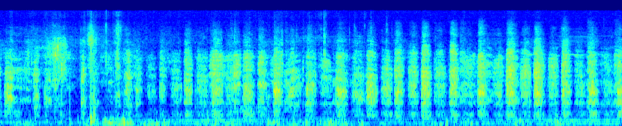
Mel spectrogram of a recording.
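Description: German Shepherd panting close up, quick and even, mouth open and tongue out.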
